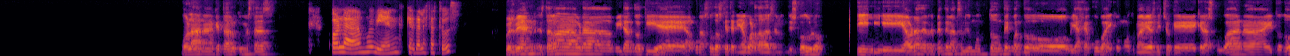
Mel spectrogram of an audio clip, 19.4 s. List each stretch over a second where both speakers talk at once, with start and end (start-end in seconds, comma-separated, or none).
none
